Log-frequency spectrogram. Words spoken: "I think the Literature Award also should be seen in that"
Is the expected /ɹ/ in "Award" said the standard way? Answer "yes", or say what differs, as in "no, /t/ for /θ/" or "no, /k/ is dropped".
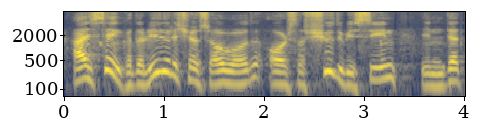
no, /w/ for /ɹ/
